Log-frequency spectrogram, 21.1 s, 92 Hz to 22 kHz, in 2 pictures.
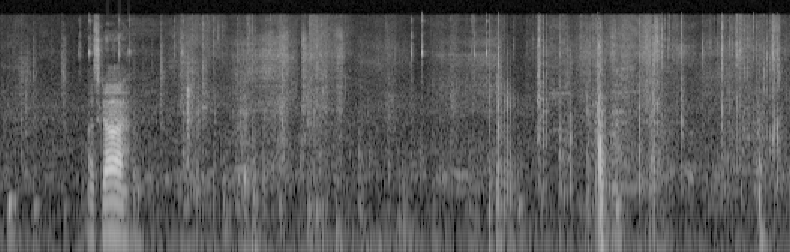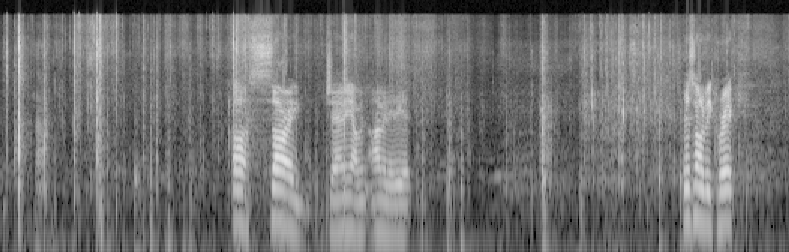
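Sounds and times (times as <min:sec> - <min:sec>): plastic shrink wrap crinkling: 0:08.5 - 0:21.0.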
